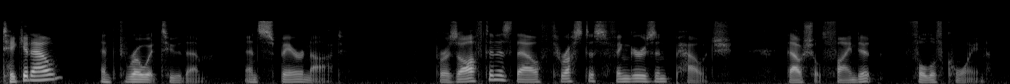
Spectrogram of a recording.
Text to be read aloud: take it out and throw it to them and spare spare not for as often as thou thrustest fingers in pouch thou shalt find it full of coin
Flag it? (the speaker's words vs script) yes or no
yes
